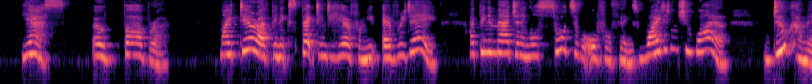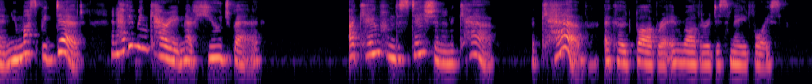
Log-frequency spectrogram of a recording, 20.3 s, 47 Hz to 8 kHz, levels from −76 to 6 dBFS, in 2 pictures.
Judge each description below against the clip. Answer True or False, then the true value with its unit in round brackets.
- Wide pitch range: True (7.6 semitones)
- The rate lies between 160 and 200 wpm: True (170 wpm)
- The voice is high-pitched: True (245 Hz)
